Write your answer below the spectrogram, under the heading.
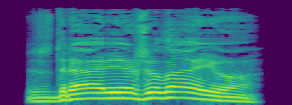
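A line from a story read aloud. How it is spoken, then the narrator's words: Captain's booming bass. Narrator (Russian): прогудел капитан зычным басом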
